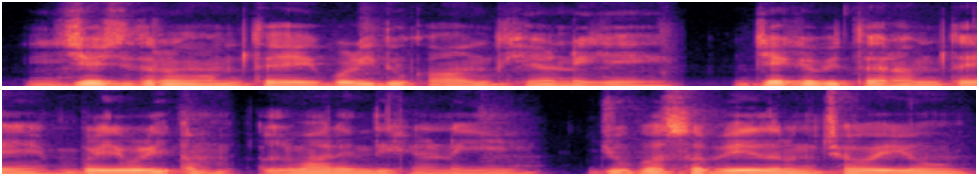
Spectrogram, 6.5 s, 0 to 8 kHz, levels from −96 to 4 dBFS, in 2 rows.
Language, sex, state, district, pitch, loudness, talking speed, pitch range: Hindi, male, Uttarakhand, Tehri Garhwal, 110 Hz, -19 LUFS, 205 wpm, 105-110 Hz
